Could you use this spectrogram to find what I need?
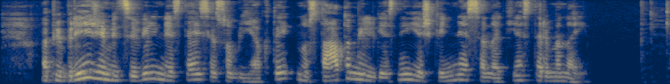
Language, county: Lithuanian, Vilnius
